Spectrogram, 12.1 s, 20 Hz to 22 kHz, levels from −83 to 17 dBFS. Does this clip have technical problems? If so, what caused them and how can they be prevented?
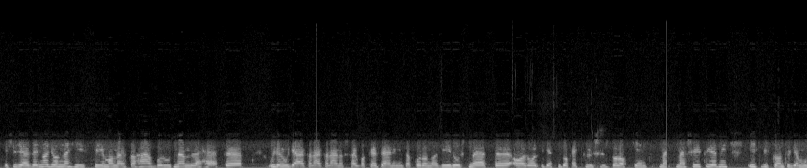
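Yes. The audio was handled in 5-second chunks that overlap, each starting 250 ms before the previous one finished. This overlapping chunks fault makes a short stretch play twice at 4.75–5.00 s and 10.00–10.25 s, heard as a stutter. Aligning chunk boundaries exactly, or trimming or crossfading the overlap, prevents it.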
